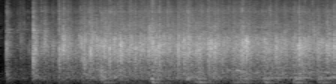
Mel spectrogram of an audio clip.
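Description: A large audience at a business annual meeting bursts into sustained, dense applause welcoming a speaker to the stage, steady and loud throughout with faint voices mixed in.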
